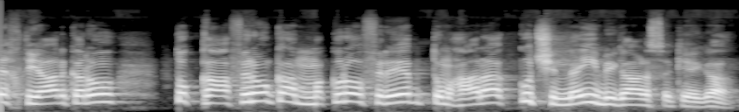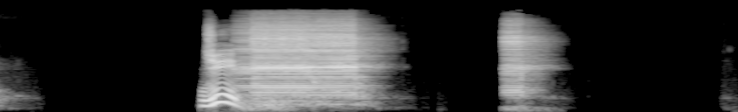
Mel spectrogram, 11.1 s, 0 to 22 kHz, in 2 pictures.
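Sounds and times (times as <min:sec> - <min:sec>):
speech: 0:00.0 - 0:05.6, 0:07.0 - 0:07.6
quiz contestant's electronic buzzer: 0:07.1 - 0:08.6, 0:09.3 - 0:09.8.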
